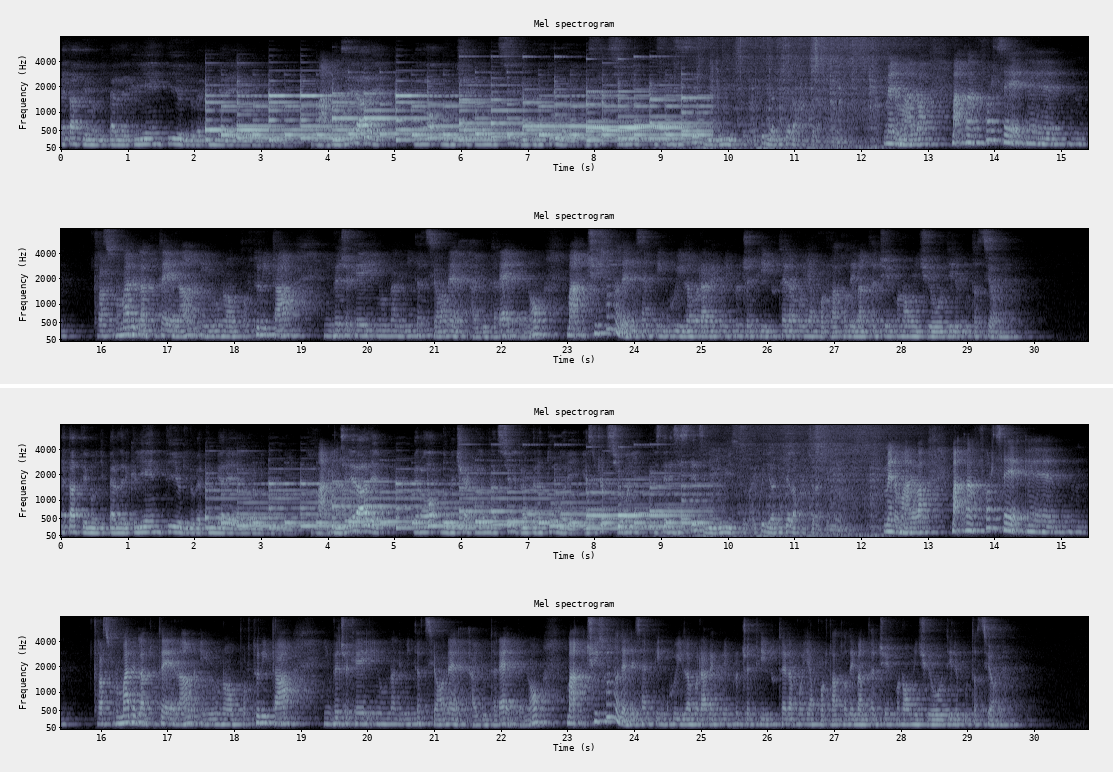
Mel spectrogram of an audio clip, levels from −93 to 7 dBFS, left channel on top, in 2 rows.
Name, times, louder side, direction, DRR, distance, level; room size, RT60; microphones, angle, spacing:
voice 1, 0.0-4.9 5.3-11.8, right 2 dB, 60° right, 4 dB, 0.6 m, -34 dB
sound 1, 2.2-9.8, left 3 dB, 30° left, 0.6 m, -28 dB
voice 2, 3.7-4.3 12.3-15.3 15.9-29.6, right 1 dB, 85° right, 1 dB, 1.6 m, -35 dB
sound 2, 8.6-13.4, left 3 dB, 75° left, 1.4 m, -45 dB
7.9 x 5.6 x 6.5 m, 1.2 s
head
